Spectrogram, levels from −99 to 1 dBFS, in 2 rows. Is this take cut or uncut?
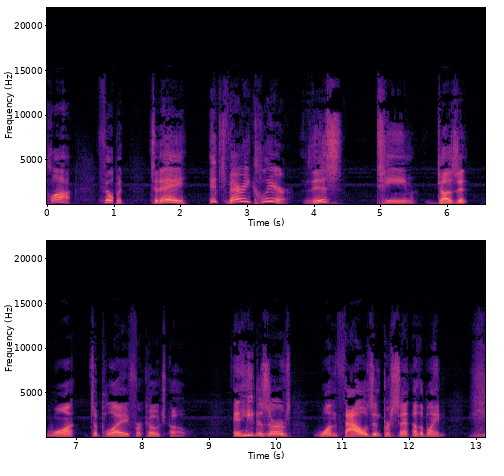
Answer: cut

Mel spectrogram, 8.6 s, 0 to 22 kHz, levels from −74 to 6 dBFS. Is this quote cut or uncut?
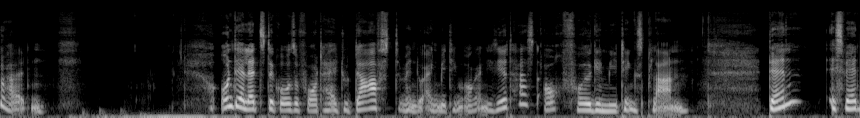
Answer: uncut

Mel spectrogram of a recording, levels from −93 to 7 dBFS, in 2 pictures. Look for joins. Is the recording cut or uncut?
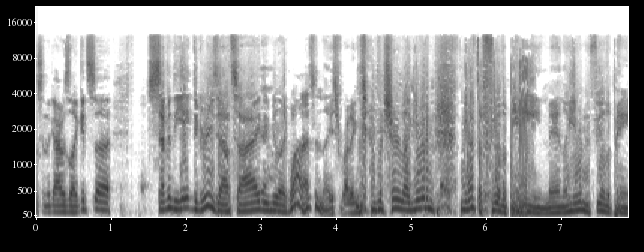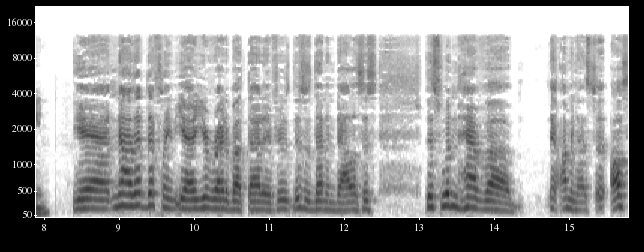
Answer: uncut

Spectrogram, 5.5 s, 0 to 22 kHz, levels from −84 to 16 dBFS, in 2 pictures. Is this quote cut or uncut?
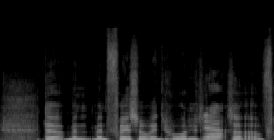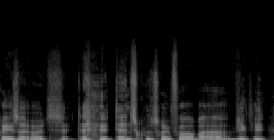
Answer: uncut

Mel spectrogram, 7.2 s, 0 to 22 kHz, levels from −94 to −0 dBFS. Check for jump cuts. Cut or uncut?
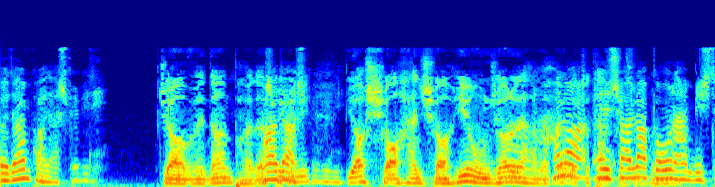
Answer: uncut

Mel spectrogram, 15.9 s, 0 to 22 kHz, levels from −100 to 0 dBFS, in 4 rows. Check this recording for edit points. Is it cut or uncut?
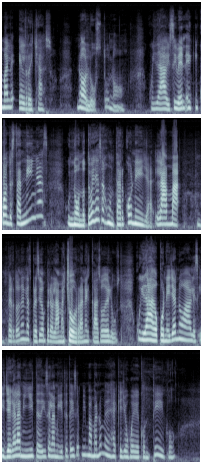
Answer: uncut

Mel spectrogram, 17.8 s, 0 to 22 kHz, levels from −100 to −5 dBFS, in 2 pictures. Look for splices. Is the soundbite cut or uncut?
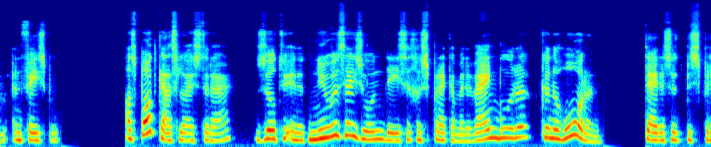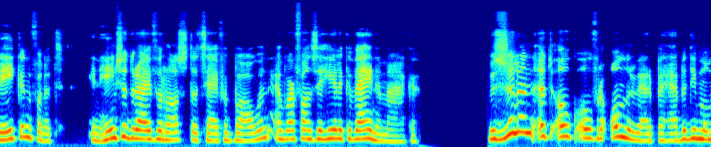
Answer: uncut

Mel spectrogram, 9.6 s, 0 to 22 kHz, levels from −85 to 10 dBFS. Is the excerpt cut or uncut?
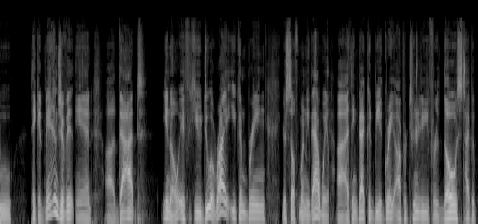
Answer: cut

